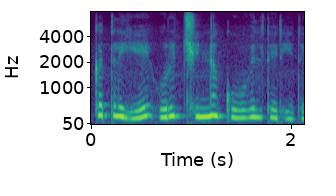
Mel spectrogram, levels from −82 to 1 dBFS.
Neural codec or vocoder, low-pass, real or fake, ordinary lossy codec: none; none; real; none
